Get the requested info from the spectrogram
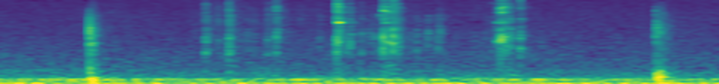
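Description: Metal armour and mail clinking and jingling as a man wearing it walks, a string of light, irregular high clinks.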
